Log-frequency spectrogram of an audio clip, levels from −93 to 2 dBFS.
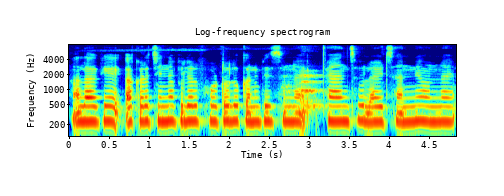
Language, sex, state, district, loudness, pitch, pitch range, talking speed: Telugu, female, Andhra Pradesh, Sri Satya Sai, -17 LUFS, 235 Hz, 235-240 Hz, 125 wpm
